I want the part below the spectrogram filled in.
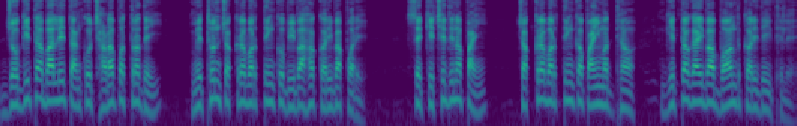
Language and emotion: Odia, neutral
